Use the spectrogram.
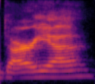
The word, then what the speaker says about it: Daria: sorry I don't know if I can pronounce your name Daria yes yes yes okay so so many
